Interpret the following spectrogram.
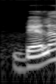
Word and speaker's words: বেলা: বেলা উচ্চারণটা দুইটা উচ্চারণ আছে। যদি এই বেলা অর্থ হচ্ছে সময়, সময়কে বোঝায়, আর আরেকটা বেলা আছে যেমন বেলাভূমি, সেখানে কিন্তু তোমার বেলা উচ্চারণ একার উচ্চারণ হবে, বেলাভূমি। নদীর সমুদ্রের তীরের বেলাভূমি, সেখানে কিন্তু নদীর তীরকে বোঝাতে বেলা একারই উচ্চারণ করব আমরা। আর যেখানে সময়কে বোঝায় যে বেলা দিয়ে, সেখানে আমরা বেলা উচ্চারণ করব এর মতো, অর্থাৎ জ ফলা আকার দিয়ে।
